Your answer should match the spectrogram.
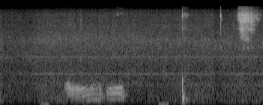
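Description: A pigeon cooing, a low two-part coo about a second in, followed by a single sharp click near the end.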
